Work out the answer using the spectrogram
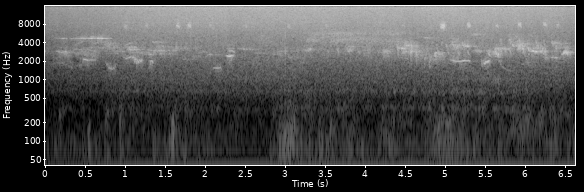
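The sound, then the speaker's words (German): Blackbirds scolding with many sharp, high alarm chirps scattered irregularly over a steady, faint hiss of background insects or rustling. “Stattdessen höre ich schimpfende Amseln.”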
